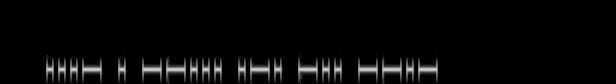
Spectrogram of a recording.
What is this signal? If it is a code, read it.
Morse code, heard as a keyed tone, about 20 wpm, 700 Hz. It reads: VE7RDQ
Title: DXCC-100 Call Signs - 6 Characters - Repeated 3x - 20wpm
